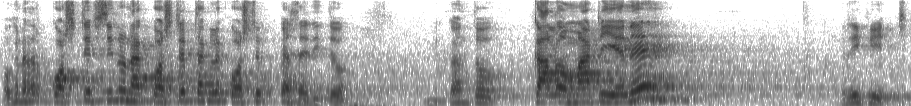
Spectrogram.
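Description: Guy preaching hard, bright high voice, loud then soft, echoey hall. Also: lively intonation, normal speed, creaky. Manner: impassioned, swings between loud cries and low murmurs, chants verses. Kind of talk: impassioned sermon. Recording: echoey hall, faint noise.

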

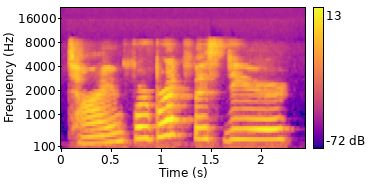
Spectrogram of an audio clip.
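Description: A woman voicing a kindly mother frog in a storybook, speaking in a gentle, motherly way. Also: high voice, very animated, extremely slow, highs cut off, pitched above the performer's own voice, full character voice.

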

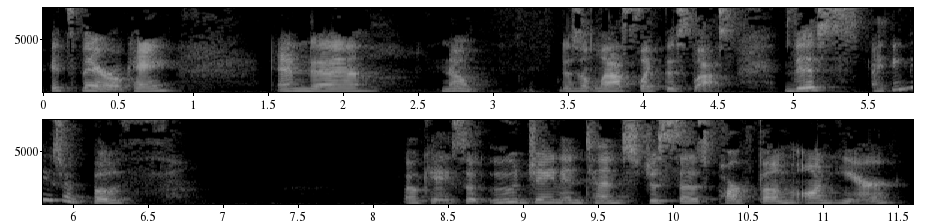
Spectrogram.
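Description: A woman's voice: mid-range voice, takes it slowly, pauses often. A young American woman with braces slightly affecting her articulation, chatting informally and expressively to camera in a product review. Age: young adult. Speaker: perfume reviewer. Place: small furnished room at home, indoors.

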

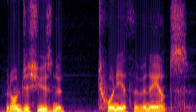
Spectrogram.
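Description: A man explaining lure technique while fishing outdoors on a jetty, in a relaxed, upbeat way. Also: mid-range voice, brisk. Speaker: angler demonstrating lures. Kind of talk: casual fishing demonstration. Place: outdoors on a marina jetty by the water.

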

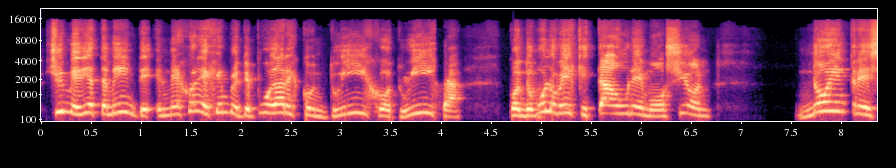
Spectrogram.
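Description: A man's voice: very high-pitched, a bit bright. A man with an Argentine accent teaching a negotiation class, emphatic and repetitive, acting out short examples. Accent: Rioplatense Spanish. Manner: emphatic, repeats key words, acts out examples. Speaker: negotiation trainer. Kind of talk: lively online masterclass.

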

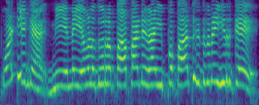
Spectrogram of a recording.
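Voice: very high-pitched, steady tone, quick pace. A performer voicing a bitter, grumbling old mother in a cartoon, with a Tirunelveli Tamil accent and a scolding, self-pitying way of talking. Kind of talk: cartoon voice acting. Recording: loud background noise.

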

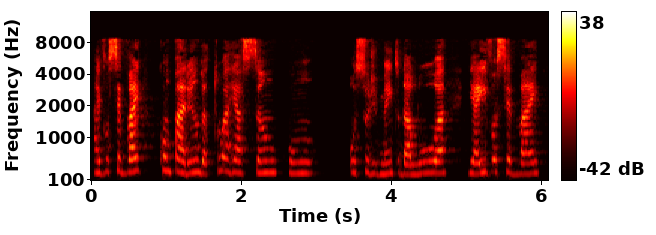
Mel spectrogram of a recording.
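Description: A woman speaks as a guest in an earnest, reflective way. Her voice sits a little high, and she often breaks off and restarts words mid-phrase. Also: flat delivery, unhurried. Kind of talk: reflective spiritual talk.

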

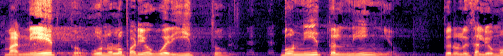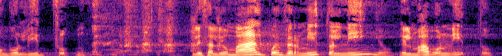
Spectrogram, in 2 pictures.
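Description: A man with a Mexican accent doing crude, teasing stand-up banter as emcee at a live show, rowdy and quick to laugh. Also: high voice, animated, creaky, fairly bright tone, breathy edge. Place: live concert stage. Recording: reverberant live venue with band music. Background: band music.

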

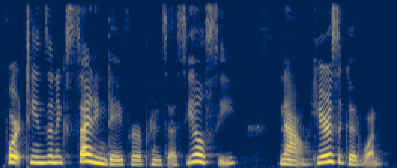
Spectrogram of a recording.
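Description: A woman's voice: sits high, lively intonation, moderate pace, pitched above the performer's own voice. Woman doing a jovial ancient ghost knight. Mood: joking. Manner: jovial, chuckling, jokey. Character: cheerful ancient male ghost knight, joking guard.

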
